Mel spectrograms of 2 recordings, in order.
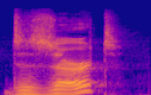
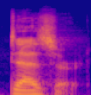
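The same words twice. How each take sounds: First: The stress is on the second syllable. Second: The stress is on the first syllable. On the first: To leave someone or something. "The verb, the stress is on the second syllable" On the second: An area covered with rocks and sand. "the noun stresses on the first syllable"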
